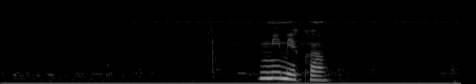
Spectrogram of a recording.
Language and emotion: Russian, neutral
